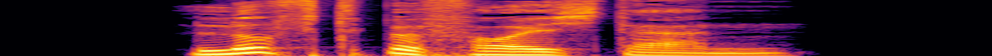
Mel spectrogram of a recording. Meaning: dative plural of Luftbefeuchter
- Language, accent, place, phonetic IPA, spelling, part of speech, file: German, Germany, Berlin, [ˈlʊftbəˌfɔɪ̯çtɐn], Luftbefeuchtern, noun, De-Luftbefeuchtern.ogg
